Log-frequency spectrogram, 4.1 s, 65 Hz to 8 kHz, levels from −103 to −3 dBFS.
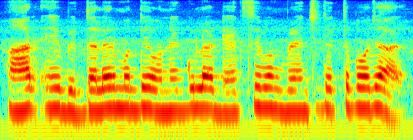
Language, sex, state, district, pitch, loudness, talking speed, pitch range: Bengali, male, Assam, Hailakandi, 190 Hz, -15 LUFS, 160 wpm, 180-195 Hz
